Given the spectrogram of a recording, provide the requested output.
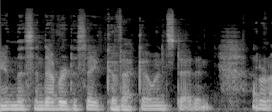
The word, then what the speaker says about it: Kaweco: gonna start saying Quebec oh I've been saying could we go for a long time but I feel like kvitko is a lot closer to the correct and intended pronunciation so will you support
